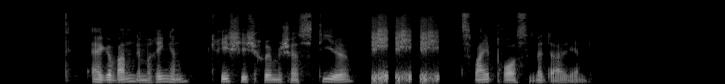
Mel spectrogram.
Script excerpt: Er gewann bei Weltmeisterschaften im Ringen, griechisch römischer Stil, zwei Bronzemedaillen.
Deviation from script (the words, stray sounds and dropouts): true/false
true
